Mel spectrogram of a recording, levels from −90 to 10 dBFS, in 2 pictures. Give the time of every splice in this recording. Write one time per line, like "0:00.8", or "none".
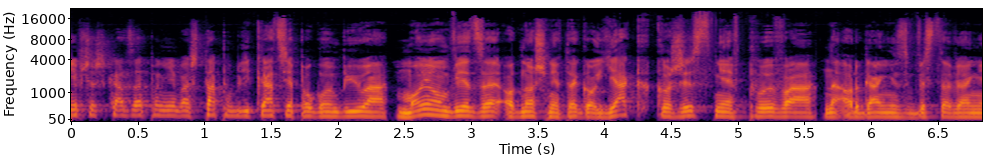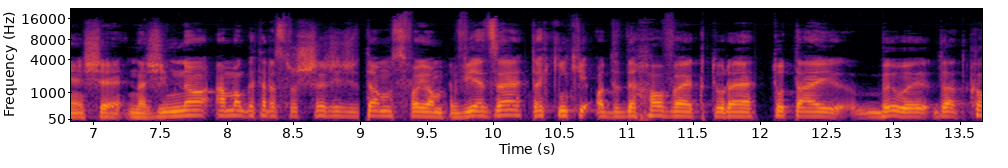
0:09.0
0:10.3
